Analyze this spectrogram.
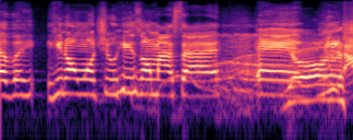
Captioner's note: audience exclaims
